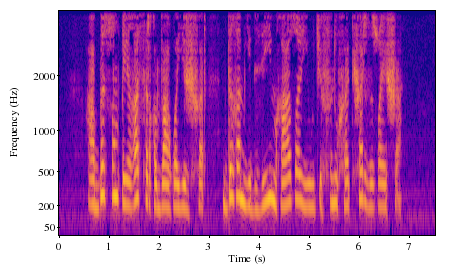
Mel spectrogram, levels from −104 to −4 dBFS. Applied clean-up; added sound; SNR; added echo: none; none; none; none.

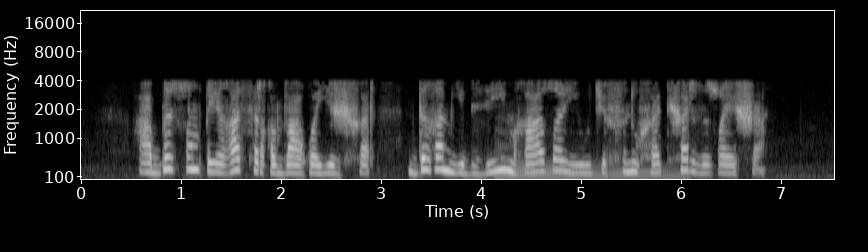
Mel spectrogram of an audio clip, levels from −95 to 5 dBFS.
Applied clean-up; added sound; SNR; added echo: none; Electric guitar / Strum; 17 dB; none.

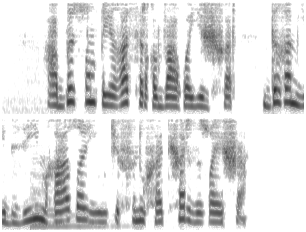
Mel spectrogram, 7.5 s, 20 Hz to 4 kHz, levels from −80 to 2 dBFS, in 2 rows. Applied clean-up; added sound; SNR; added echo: classical method spectral subtraction.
